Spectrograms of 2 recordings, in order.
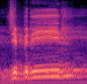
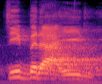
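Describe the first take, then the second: First: The name has two syllables, ending in -ril. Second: The name has three syllables, ending in -rail. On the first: This is the form used in the Quran and hadith. "আমি বারবার কি বলতেছি?" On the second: This is the form commonly used in Bangladesh. "আমাদের বাংলাদেশে কি বলা হয়?"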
